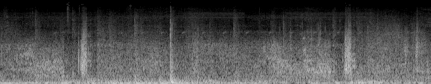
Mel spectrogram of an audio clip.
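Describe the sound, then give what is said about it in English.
A mortar barrage: sharp shell blasts crack out, two or three rounds a second, over a constant heavy, rolling rumble of explosions around a hauler. Loud and dense, with no voices. “The barrage began, and they were dropping two or three rounds a second must have unloaded at least 30 times in the area around the hauler.”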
